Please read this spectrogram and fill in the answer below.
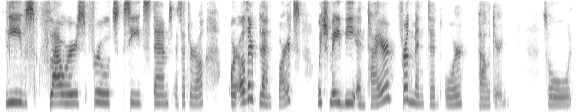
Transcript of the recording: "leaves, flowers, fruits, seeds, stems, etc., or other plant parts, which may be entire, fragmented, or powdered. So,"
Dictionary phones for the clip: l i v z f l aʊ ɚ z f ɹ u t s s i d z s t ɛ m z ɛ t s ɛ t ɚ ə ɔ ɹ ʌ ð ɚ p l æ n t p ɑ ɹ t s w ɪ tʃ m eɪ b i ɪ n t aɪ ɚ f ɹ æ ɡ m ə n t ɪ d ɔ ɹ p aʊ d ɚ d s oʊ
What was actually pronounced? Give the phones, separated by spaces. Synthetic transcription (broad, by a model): l i v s f l aʊ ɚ s f ɹ u t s s i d s t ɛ m s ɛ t s ɛ t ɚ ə ɔ ɹ ʌ ð ɚ p l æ n t p ɑ ɹ t s w ɪ tʃ m eɪ b i ɪ n t aɪ ɚ f ɹ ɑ ɡ m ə n t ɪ d ɔ ɹ p aʊ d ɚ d s oʊ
